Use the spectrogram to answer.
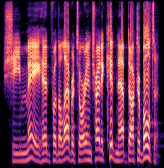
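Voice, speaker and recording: A man playing a decisive adventure hero in old-time radio style, giving brisk, clipped orders to his young team. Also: fairly high pitch, sharp tone. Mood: commanding, urgent. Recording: live stage performance in reverberant hall.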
